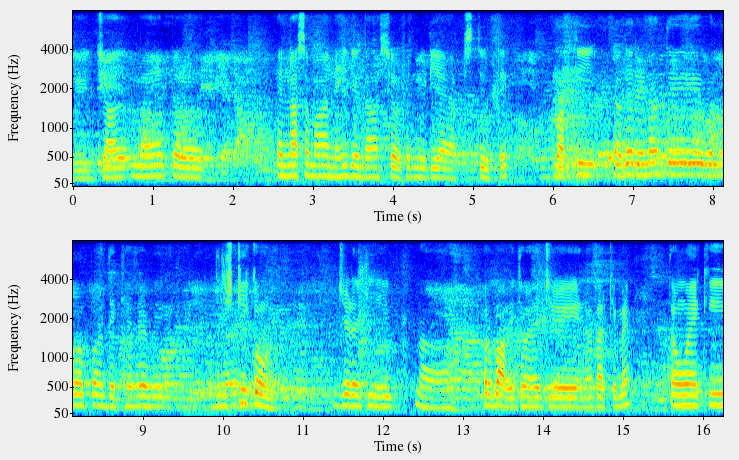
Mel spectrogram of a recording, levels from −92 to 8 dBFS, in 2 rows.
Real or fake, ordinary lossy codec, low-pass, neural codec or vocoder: real; none; none; none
